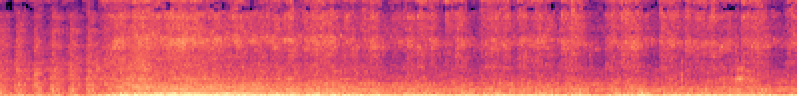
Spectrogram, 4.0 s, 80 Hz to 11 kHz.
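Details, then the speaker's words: 4.1 L stroker Nissan Maxima, first start after JWT cams, ported heads and Holley Hi-Ram intake, big cam: catches after half a second into a heavy, lumpy uneven rumble; rough running, warning lights on, cause not yet found. "All right, so we at least got it started. Now we just got to work out the kinks with why it's running as rough as it is."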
